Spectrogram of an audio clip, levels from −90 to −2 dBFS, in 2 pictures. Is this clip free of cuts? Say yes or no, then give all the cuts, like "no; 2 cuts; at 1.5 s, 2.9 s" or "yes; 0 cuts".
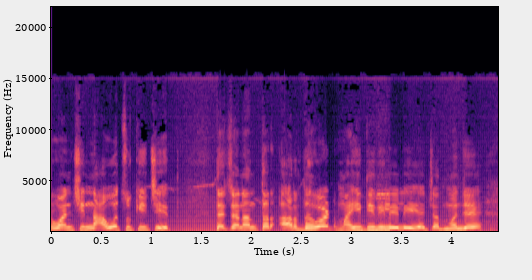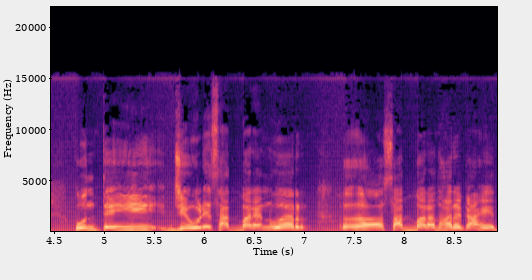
yes; 0 cuts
